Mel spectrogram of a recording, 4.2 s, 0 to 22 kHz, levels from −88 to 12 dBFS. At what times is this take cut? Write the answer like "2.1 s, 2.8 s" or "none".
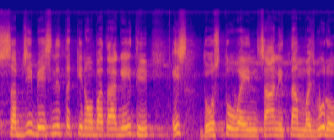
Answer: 2.3 s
